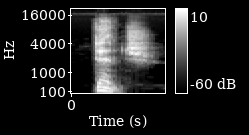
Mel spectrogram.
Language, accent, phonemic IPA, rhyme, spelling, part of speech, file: English, Australia, /dɛnt͡ʃ/, -ɛntʃ, dench, adjective, En-au-dench.ogg
- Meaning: 1. Excellent; impressive; awesome 2. Well-built, muscular, attractive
